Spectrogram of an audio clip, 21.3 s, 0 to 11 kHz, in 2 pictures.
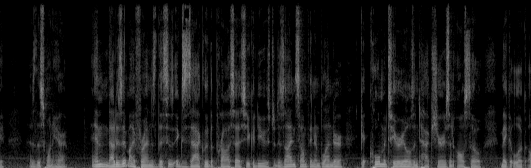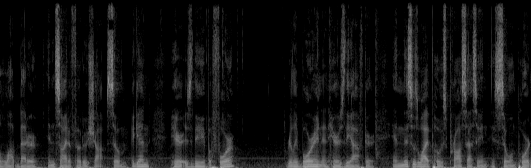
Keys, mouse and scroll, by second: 13.2 click, 13.4 click, 14.4 click, 15.3 alt+click, 17.3 alt+click.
